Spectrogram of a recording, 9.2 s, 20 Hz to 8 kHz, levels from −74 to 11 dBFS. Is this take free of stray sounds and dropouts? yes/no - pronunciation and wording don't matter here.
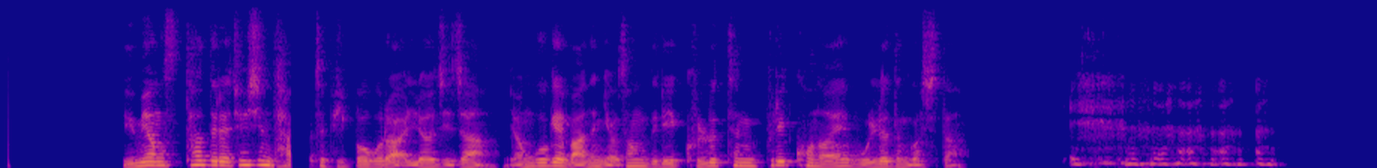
no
